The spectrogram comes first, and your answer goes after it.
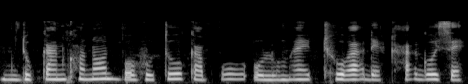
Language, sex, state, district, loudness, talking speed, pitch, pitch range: Assamese, female, Assam, Sonitpur, -19 LUFS, 90 wpm, 230 Hz, 220-240 Hz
